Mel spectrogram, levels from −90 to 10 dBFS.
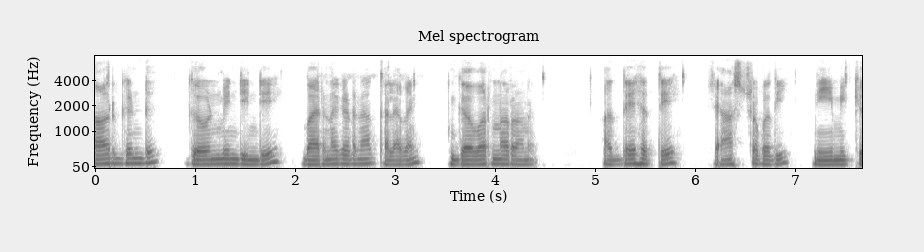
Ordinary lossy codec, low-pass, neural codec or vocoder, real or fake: Opus, 16 kbps; 7.2 kHz; none; real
